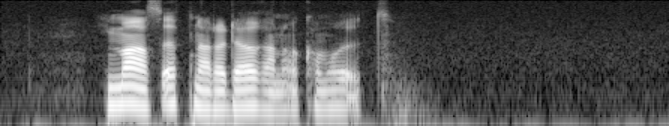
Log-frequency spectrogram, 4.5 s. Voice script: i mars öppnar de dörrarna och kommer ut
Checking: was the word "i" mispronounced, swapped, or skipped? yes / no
no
